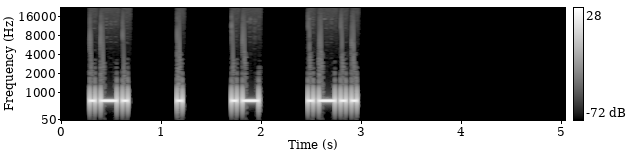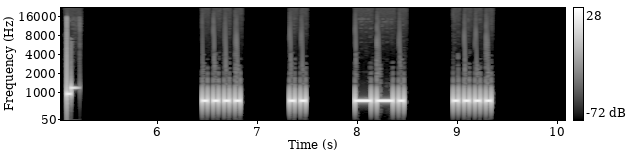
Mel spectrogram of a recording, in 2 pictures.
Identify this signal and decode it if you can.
Morse code, heard as a keyed tone, about 22 wpm, spaced as for 13 wpm, 700 Hz. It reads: REAL HIGH
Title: 3x Character Spacing - Top 500 Words - 22wpm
